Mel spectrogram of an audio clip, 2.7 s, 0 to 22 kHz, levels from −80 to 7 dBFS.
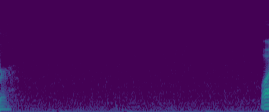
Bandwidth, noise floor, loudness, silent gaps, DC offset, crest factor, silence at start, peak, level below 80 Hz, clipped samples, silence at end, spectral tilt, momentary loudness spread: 17 kHz; -63 dBFS; -60 LUFS; none; under 0.1%; 28 dB; 0 s; -18 dBFS; -70 dBFS; under 0.1%; 0 s; -5.5 dB/octave; 1 LU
